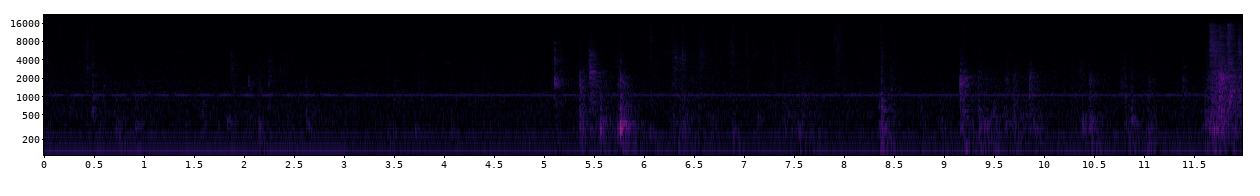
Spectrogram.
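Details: A quiet indoor room hum with scattered soft taps, scuffles and clicks, and no animal calls heard.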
